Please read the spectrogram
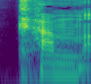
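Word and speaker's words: Cham: Spricht man übrigens Kamm aus, also mit K.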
